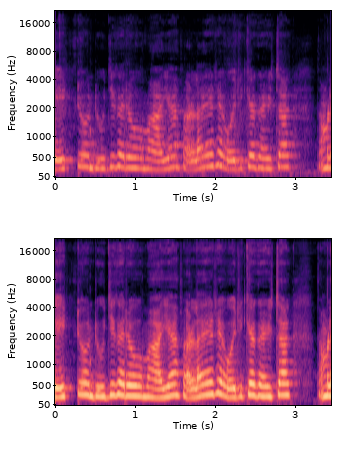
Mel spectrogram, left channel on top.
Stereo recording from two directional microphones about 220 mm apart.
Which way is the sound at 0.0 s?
35° right (ahead or behind).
